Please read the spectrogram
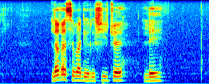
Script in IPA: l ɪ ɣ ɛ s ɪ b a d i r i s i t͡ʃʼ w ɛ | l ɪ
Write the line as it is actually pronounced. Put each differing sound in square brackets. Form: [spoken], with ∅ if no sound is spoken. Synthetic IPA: l ɪ ɣ ɛ s ɪ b a d i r i [ʃ] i t͡ʃʼ w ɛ | l ɪ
